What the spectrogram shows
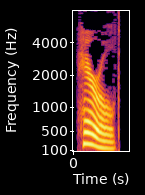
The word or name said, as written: harald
